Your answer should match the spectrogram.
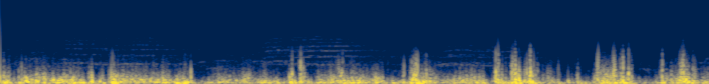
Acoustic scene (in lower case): residential area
